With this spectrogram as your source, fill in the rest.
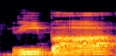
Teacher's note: اب زال کی زیر اور ہا کی زیر کو لمبا نہیں کھینچیں گے، میم کی پیش کو را کے ساتھ ملائیں گے، را باریک پڑھا جائے گا زیر کی وجہ سے۔ ریبا، اب با پہ کھڑا زبر ہے، ایک الف کے برابر کھینچیں گے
